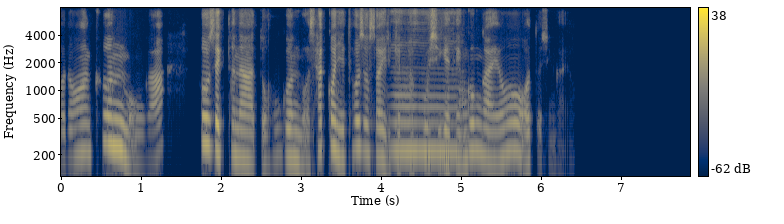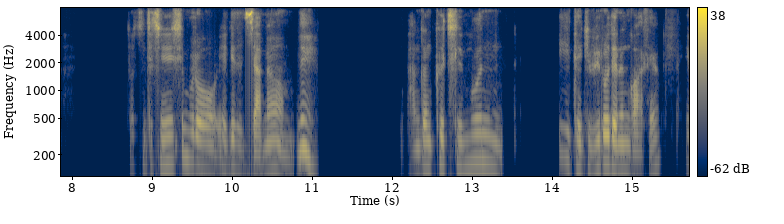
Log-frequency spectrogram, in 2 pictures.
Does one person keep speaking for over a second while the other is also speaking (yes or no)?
yes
